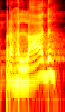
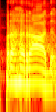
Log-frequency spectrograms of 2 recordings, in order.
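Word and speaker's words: Prahlada: Therefore, sometimes in the Bhagwatam you find the name Prahalad and sometimes you find the name Praharad with the R.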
